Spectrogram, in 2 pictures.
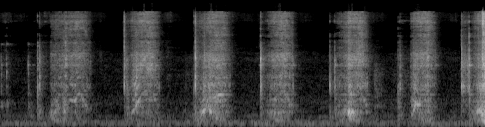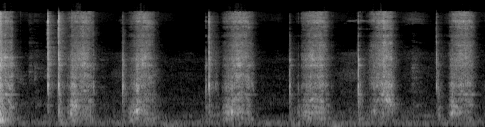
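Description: Steady back-and-forth rasping of a file chamfering the end of a metal ramrod, about a dozen strokes in a regular rhythm, close and fairly loud, with no talking.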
